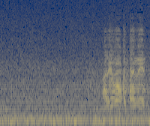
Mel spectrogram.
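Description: Low, steady rumble of a distant twin-engine widebody jet airliner on the runway, with a man starting to speak in Italian near the end.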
